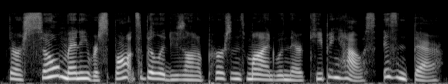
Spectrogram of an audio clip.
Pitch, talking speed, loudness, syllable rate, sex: 245 Hz, 200 wpm, -17 LUFS, 6.7 syllables/s, female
